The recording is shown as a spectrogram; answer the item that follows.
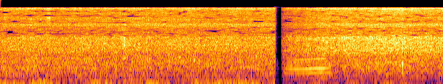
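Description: Shallow seawater splashing and washing around a dog and a person wading through it, a steady rushing sound. It breaks off sharply about one and a half seconds in and is followed by a short voice call.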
